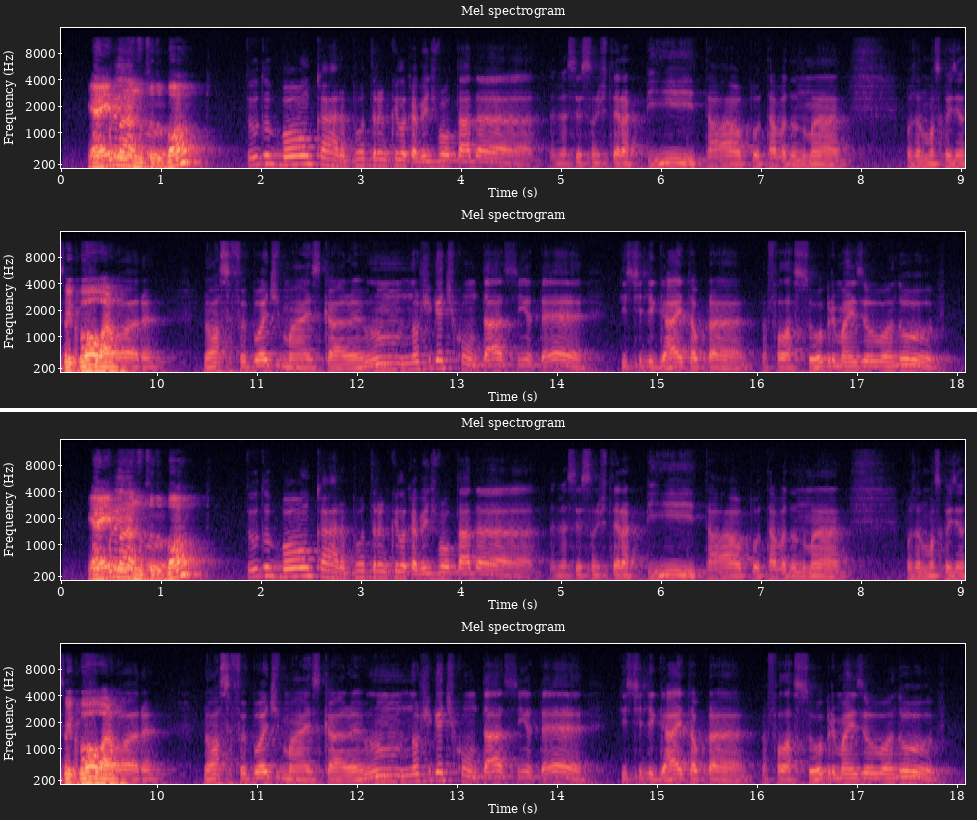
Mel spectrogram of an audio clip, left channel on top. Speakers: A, on the left; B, on the right.
A: E
B: Opa,
A: aí, mano,
B: Ivo!
A: tudo bom?
B: Tudo bom, cara? Pô, tranquilo, acabei de voltar da, da minha sessão de terapia e tal. Pô, tava dando uma, botando umas coisinhas
A: Foi
B: pra
A: boa?
B: fora. Nossa, foi boa demais, cara. Eu não, não cheguei a te contar, assim, até quis te ligar e tal pra, pra falar sobre, mas eu ando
